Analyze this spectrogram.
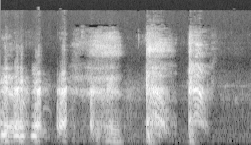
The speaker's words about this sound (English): Who's coughing? Is that you?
